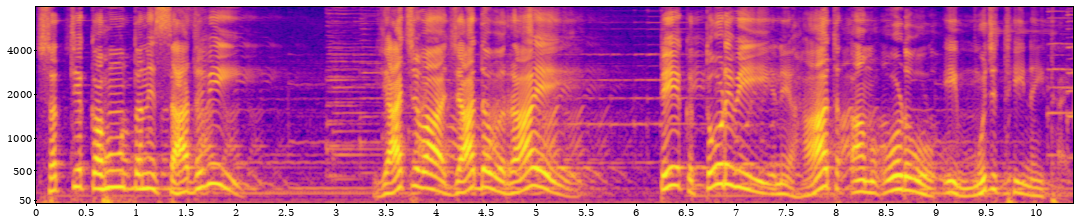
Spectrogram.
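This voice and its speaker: A man voicing a proud, poor Brahmin husband, singing verse couplets slowly and loudly. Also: medium pitch, big pitch swings, soft background music, pitched below the performer's own voice, natural voice. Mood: stubborn.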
